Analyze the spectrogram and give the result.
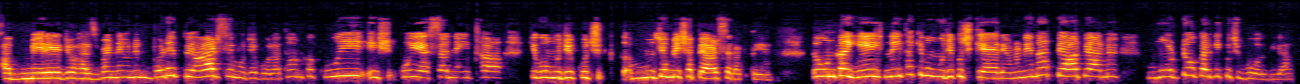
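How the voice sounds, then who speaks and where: A woman's voice: high voice, no room sound. A woman hosting a talk, chatty and affirming, relating the topic to her own life. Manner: chatty, shares personal stories, affirming. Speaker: host. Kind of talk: casual talk show chat.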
